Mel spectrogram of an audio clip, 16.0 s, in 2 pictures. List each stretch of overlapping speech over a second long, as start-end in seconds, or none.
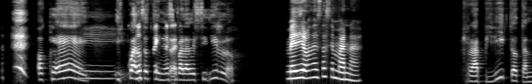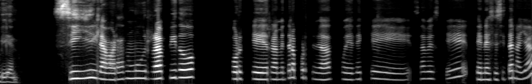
1.1-2.7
